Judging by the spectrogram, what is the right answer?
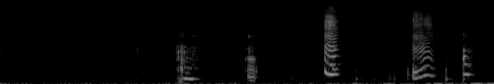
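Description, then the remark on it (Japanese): A voice imitates farting with a handful of short, buzzy, sputtering bursts spaced irregularly, fairly loud, with brief quiet gaps between them and no ordinary speech. “おなら出ちゃった、恥ずかしい。”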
